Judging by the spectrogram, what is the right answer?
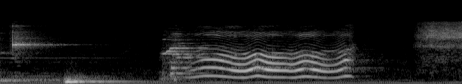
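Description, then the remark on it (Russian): A hungry baby girl cries in one sustained, wavering wail lasting about two seconds, fairly loud, then breaks off, leaving a quiet hiss behind. “Шш, не плачь, не плачь, маленькая.”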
